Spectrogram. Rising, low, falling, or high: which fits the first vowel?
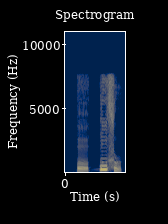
low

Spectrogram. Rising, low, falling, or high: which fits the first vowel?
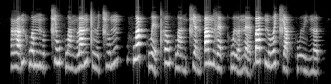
rising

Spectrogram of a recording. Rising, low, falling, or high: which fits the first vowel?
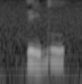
low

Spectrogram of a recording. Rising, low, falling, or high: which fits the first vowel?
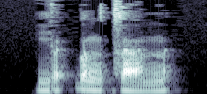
rising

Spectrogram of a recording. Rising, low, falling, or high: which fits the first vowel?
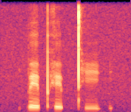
falling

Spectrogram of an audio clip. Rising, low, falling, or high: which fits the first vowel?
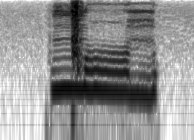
low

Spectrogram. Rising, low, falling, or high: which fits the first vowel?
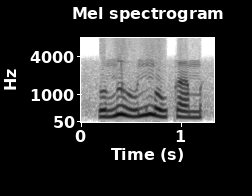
rising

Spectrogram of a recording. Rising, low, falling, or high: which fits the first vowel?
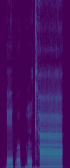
low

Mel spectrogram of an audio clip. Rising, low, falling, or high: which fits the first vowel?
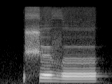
high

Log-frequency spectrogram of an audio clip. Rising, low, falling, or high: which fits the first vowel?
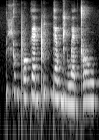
high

